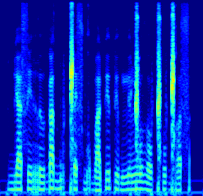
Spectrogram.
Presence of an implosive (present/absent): present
